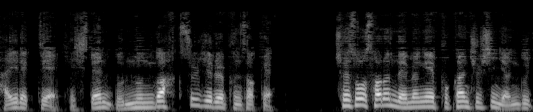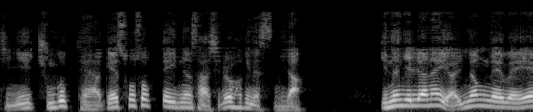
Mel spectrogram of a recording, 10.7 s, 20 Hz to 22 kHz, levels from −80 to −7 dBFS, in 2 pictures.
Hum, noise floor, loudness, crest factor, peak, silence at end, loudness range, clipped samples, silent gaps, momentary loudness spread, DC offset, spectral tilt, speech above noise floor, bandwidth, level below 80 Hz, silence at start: none; -79 dBFS; -29 LUFS; 20 dB; -8 dBFS; 0 s; 3 LU; under 0.1%; none; 10 LU; under 0.1%; -6 dB/octave; 51 dB; 15.5 kHz; -60 dBFS; 0 s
